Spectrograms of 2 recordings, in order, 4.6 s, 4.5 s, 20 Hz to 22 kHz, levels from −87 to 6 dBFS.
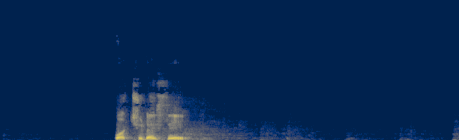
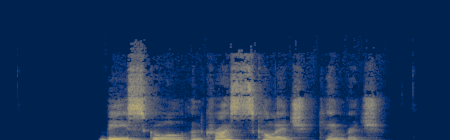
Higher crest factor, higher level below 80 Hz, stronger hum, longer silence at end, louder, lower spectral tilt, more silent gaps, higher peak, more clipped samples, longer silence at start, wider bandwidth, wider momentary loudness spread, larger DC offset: about the same, 20 dB vs 20 dB; about the same, -62 dBFS vs -58 dBFS; neither; first, 2.7 s vs 0.7 s; first, -16 LUFS vs -23 LUFS; about the same, -5 dB/octave vs -4 dB/octave; neither; first, 0 dBFS vs -6 dBFS; neither; first, 1.15 s vs 1 s; second, 9.4 kHz vs 15.5 kHz; second, 5 LU vs 14 LU; neither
